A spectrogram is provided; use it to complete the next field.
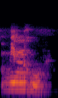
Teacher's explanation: Karena ha salah satu huruf halqi atau huruf tenggorokan ya, maka dibacanya jelas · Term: izhar halqi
